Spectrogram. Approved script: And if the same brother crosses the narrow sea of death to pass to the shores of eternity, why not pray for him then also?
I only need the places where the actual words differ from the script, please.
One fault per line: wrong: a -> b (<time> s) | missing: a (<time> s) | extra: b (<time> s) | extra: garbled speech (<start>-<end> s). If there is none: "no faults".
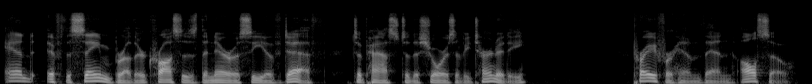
missing: why not (5.3 s)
